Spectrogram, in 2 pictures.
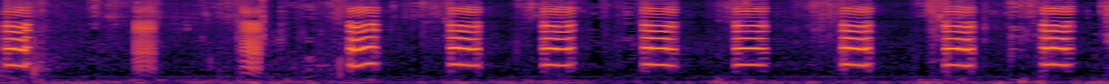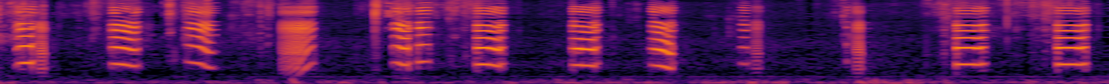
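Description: XP Deus metal detector beeping through its speaker as the coil is swept back and forth over a target: short clear tones, about three a second, some bending in pitch, over a faint steady hum. The tone repeats on every pass, the sign of a diggable signal.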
